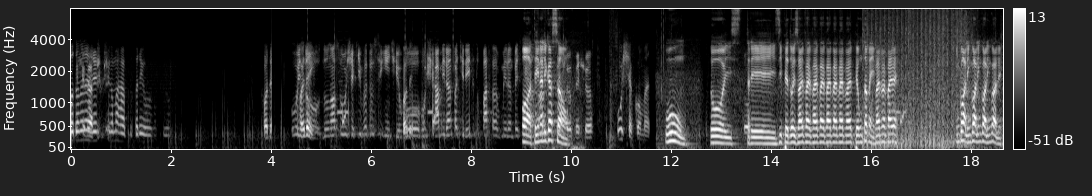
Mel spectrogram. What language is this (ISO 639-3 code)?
por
